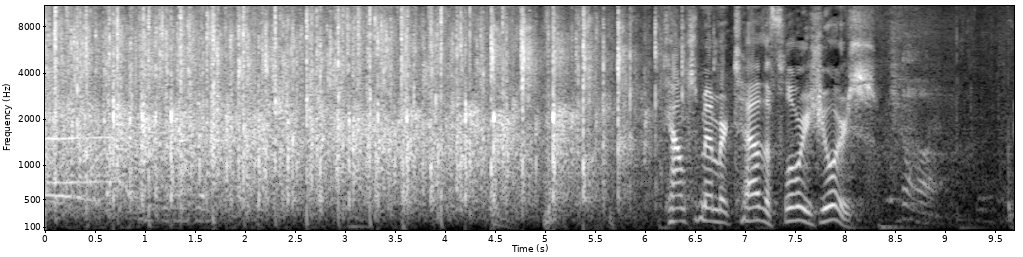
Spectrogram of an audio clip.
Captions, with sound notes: SO CAN WE GIVE A BIG HAND TO OUR NEWEST CITY COUNCIL MEMBER. NEWEST CITY COUNCIL MEMBER. [APPLAUSE]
